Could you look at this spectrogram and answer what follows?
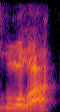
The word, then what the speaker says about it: Lawler: Okay, but my last name is Lawler, LAWLER. Two syllables. One is a real word, law. One of them is pretty easy, lur.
